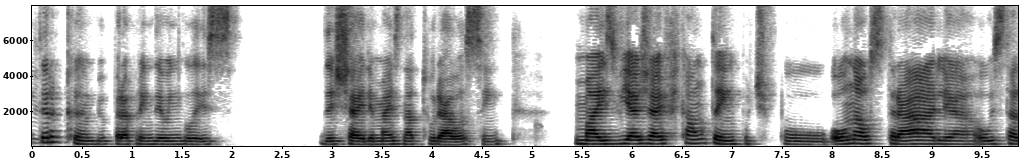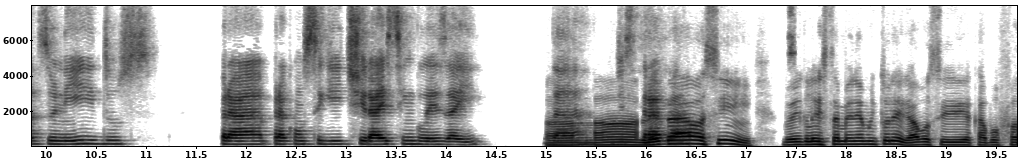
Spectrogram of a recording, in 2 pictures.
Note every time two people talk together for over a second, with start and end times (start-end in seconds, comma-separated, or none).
15.0-16.5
